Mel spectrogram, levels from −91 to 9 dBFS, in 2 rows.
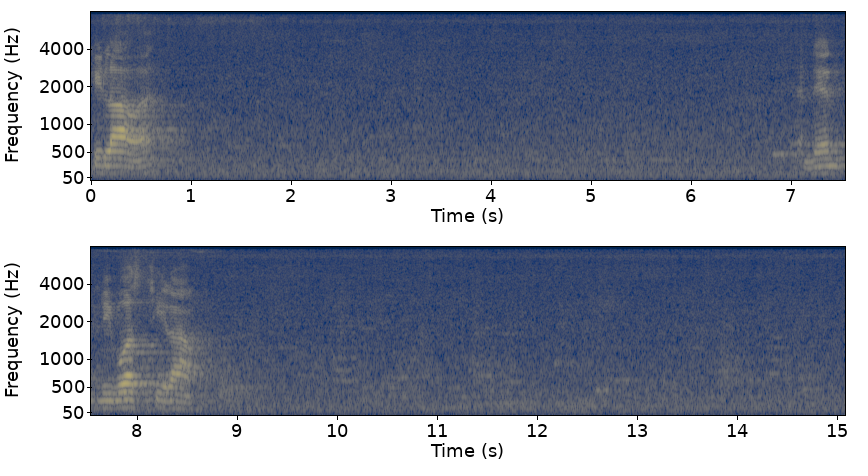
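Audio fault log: No faults heard anywhere in this audio.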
